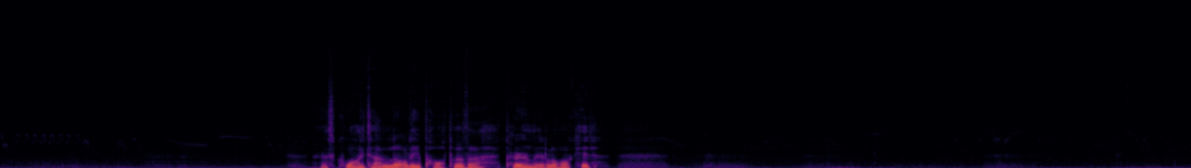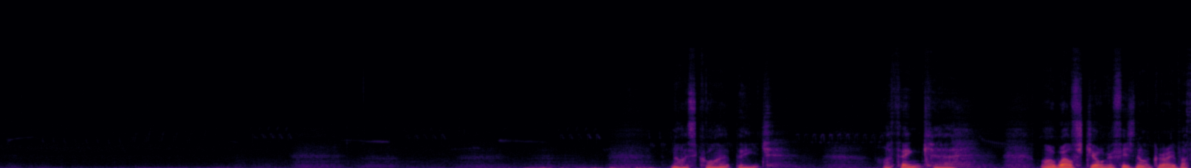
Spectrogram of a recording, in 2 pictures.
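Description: Wind blows softly across open ground.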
